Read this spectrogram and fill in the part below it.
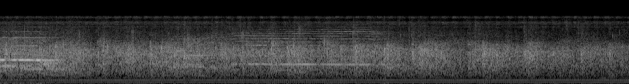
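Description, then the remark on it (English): A church audience claps and shouts to God's glory during a service, clapping steadily and densely for several seconds, a continuous wash of hands with a faint murmur of voices mixed in and no clear speech. “And if I have a witness in this house, then let all the saints shout and clap to God's glory.”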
